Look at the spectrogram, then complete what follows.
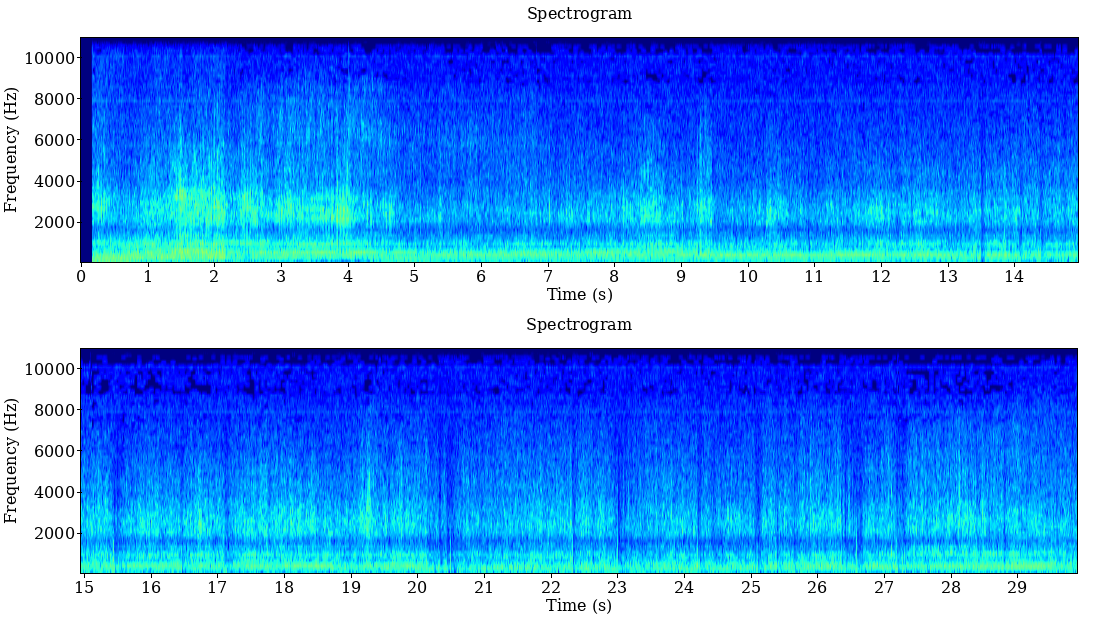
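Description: Isuzu Stylus race car's four-cylinder engine running hard under load. Its pitch climbs slowly for about half the time, drops abruptly, then climbs again.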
